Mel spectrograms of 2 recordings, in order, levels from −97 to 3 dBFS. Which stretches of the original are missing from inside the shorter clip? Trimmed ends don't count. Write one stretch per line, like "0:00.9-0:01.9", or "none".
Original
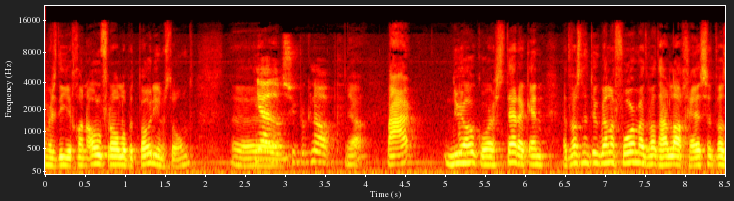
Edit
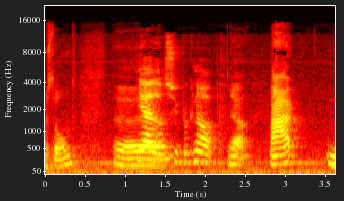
none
